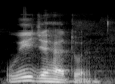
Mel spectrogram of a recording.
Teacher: pantulkan pada lafal huruf jim yang berharokat sukun, karena ia bacaan qalqalah. Kesalahan yang terjadi dalam baca qalqalah itu tidak mantul.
